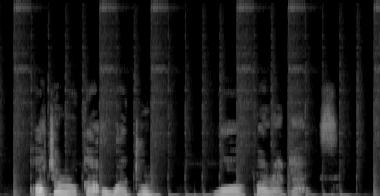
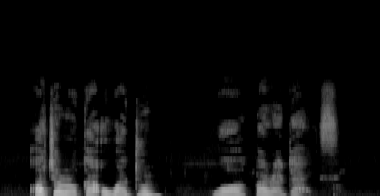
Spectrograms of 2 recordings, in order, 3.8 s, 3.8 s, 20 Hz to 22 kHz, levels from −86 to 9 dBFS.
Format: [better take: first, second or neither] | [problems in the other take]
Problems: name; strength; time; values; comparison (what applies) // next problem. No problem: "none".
second | background sound (Drum kit); 19 dB below the speech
